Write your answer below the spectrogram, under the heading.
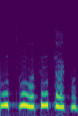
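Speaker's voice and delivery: mock very high, squeaky woman's voice.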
